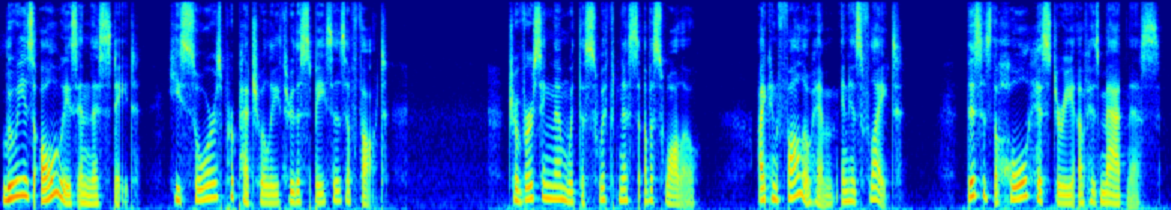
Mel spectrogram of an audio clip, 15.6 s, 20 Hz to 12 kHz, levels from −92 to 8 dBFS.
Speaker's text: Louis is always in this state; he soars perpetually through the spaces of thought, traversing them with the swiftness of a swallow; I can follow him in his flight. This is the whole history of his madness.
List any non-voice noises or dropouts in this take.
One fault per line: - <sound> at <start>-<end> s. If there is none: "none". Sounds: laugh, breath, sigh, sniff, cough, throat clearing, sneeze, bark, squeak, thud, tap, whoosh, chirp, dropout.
none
